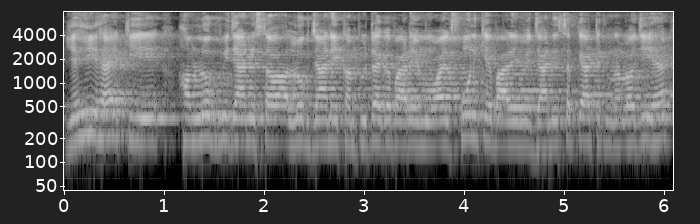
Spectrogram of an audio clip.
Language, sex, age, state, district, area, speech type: Hindi, male, 18-30, Bihar, Samastipur, rural, spontaneous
